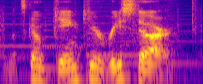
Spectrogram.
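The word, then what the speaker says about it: Ristar: next we have restar some people call it rystar i pronounce restar the shooting starfish i'm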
